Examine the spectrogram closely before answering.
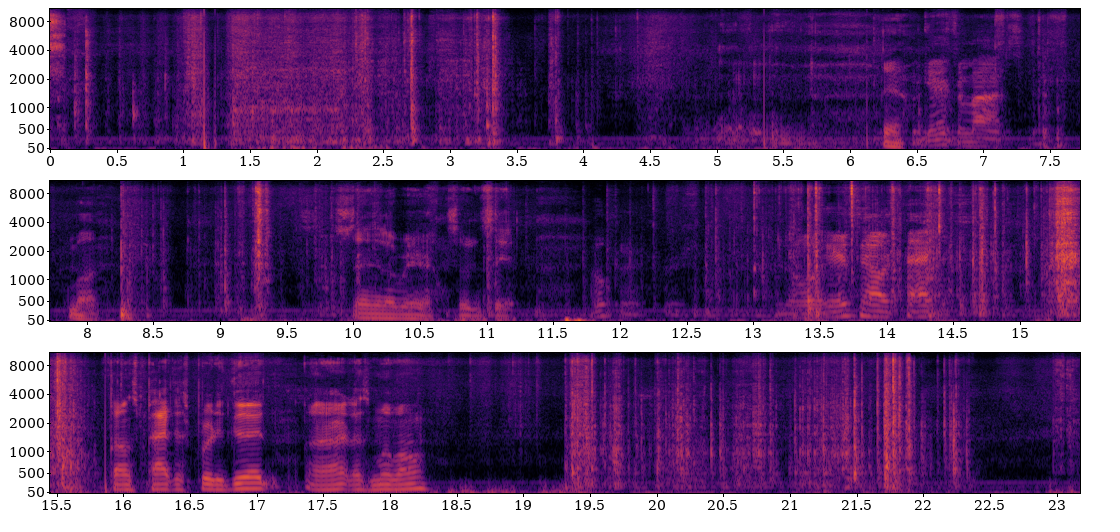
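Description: Stiff plastic packaging crinkles and crackles as it is handled.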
